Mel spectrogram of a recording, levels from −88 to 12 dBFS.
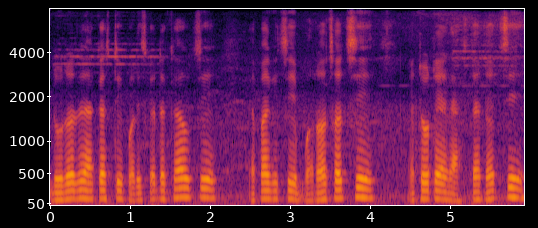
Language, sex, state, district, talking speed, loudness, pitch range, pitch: Odia, male, Odisha, Khordha, 160 wpm, -18 LUFS, 110-130 Hz, 120 Hz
